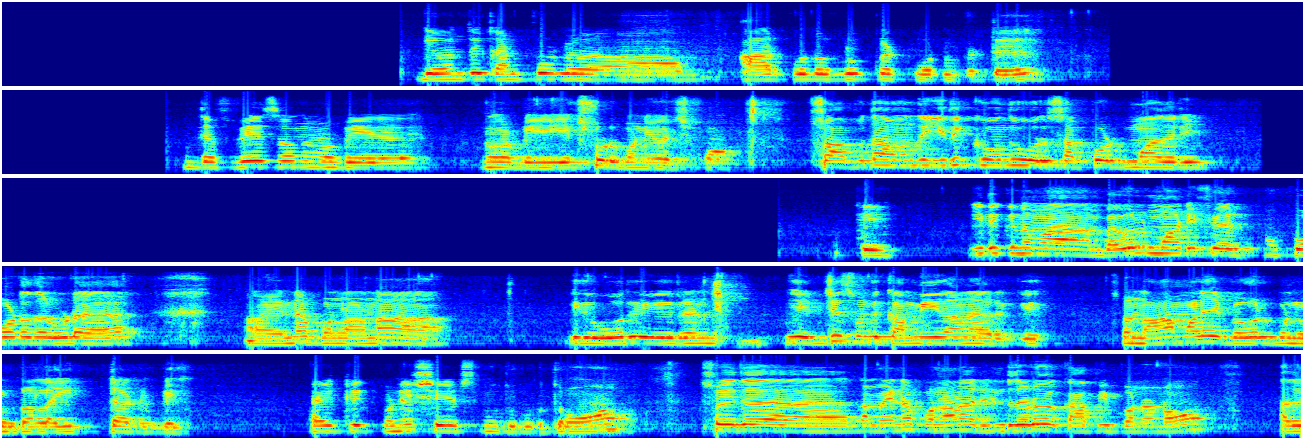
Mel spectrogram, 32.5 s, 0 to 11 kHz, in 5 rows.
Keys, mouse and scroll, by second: 0.0 click, 0.3 scroll up 1, 0.4-0.9 scroll down 2, 0.9 g, 1.5 click, 1.7 alt+a, 2.0 ctrl+r, 5.0 e, 5.9 ctrl+z, 6.1 ctrl+z, 6.5 ctrl+r, 6.9 Escape, 7.0 3, 7.2 click, 7.4 e, 9.7-10.5 scroll down 3, 10.5 click, 11.3-12.5 scroll up 2, 12.5 2, 12.8 click, 13.4 ctrl+b, 14.8 alt+a, 14.9 click, 15.4 ctrl+b, 16.7 alt+a, 16.8 scroll down 2, 16.9 Tab, 17.0 alt+a, 17.3 click, 17.5-18.0 scroll up 7, 18.5 click, 18.8-19.1 scroll up 2, 18.9 Tab, 19.1 alt+a, 20.7 alt+shift+click, 21.1 alt+shift+click, 22.2 ctrl+b, 24.1 ctrl+z, 24.5 ctrl+b, 27.2 right click, 28.2-29.2 scroll down 9, 29.2-29.9 scroll up 2, 30.4 click.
